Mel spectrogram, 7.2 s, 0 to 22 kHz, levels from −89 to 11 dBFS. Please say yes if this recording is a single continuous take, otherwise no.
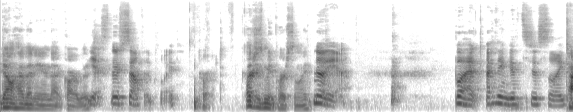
yes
